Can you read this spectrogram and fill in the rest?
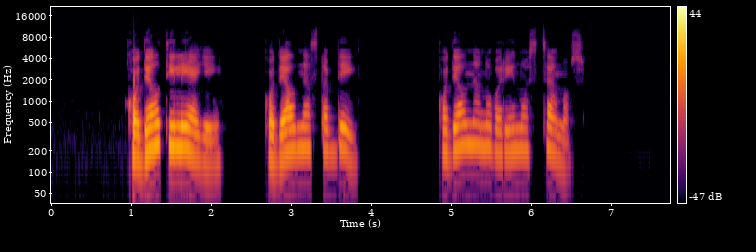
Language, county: Lithuanian, Vilnius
